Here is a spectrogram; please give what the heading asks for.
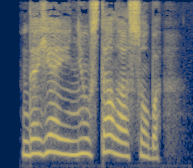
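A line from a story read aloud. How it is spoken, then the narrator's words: Sigh. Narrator (Russian): вздохнула я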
